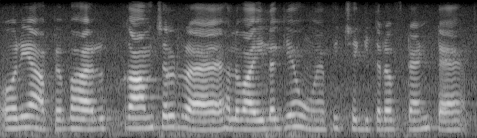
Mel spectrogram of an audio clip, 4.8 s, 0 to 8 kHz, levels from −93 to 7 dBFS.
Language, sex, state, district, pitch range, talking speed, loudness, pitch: Hindi, male, Haryana, Rohtak, 200-225 Hz, 215 wpm, -18 LUFS, 205 Hz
